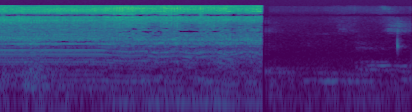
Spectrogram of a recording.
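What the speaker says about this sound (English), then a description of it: "I'll give everything a little polish now with the wire wheel on the Dremel" A Dremel rotary tool with a wire wheel polishes a model truck, a high, steady buzzing whine for about two seconds that stops abruptly and leaves quiet handling noise.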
